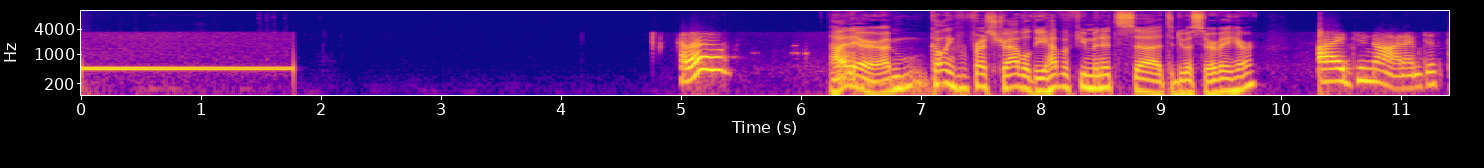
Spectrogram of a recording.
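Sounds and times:
phone line ringback tone on an outgoing call: 0.0s - 1.8s
speech: 6.2s - 11.3s.

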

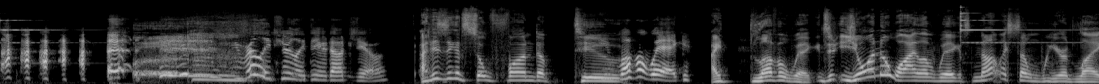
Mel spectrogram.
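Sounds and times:
bell dinging: 0.0s - 1.3s, 9.5s - 10.9s
speech: 2.6s - 10.9s.

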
